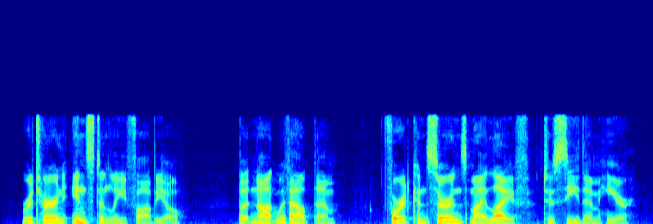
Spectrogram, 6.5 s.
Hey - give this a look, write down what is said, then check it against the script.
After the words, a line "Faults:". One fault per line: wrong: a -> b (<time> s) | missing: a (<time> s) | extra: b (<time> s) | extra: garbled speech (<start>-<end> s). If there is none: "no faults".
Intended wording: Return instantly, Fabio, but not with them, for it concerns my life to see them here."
Return instantly, Fabio, but not without them, for it concerns my life to see them here."
Faults:
wrong: with -> without (2.8 s)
